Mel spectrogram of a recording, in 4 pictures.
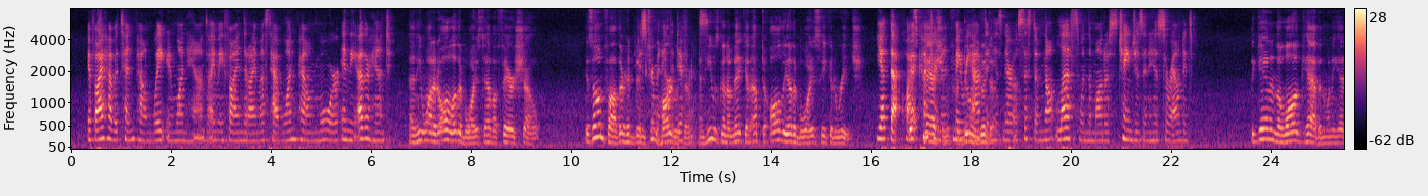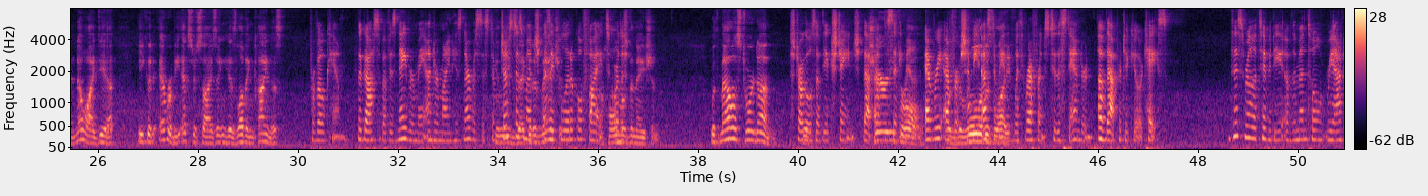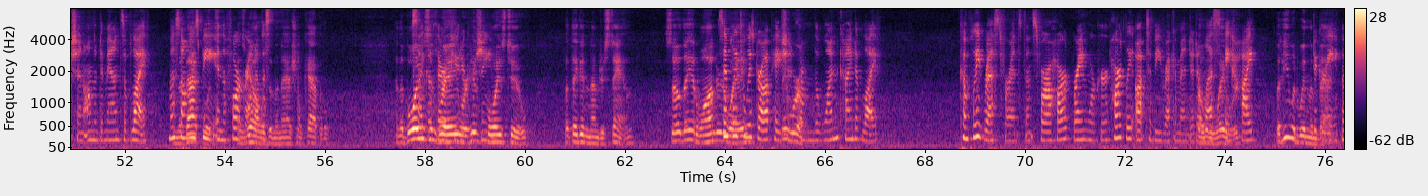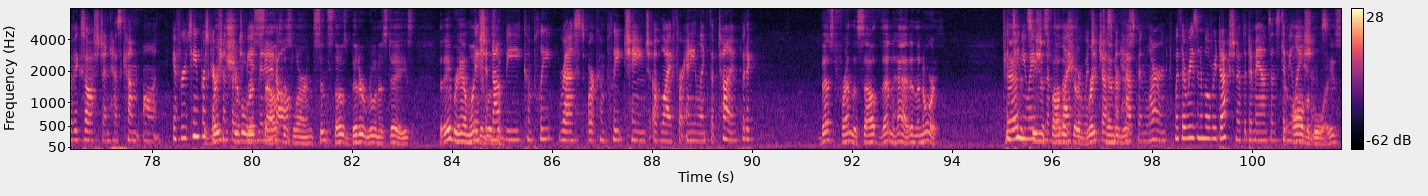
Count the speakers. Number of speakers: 2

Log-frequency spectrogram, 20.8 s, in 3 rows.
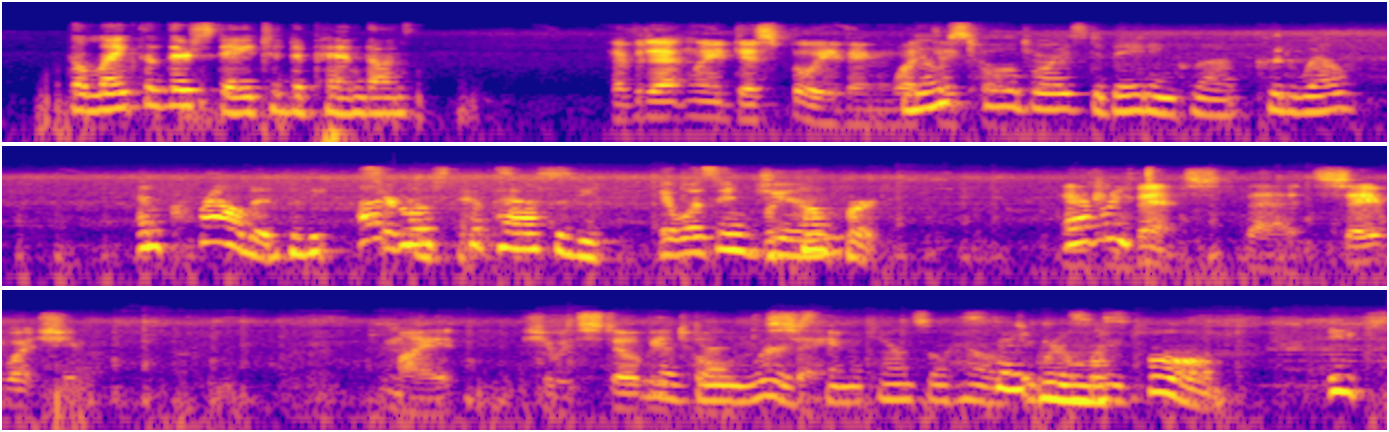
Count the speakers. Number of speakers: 4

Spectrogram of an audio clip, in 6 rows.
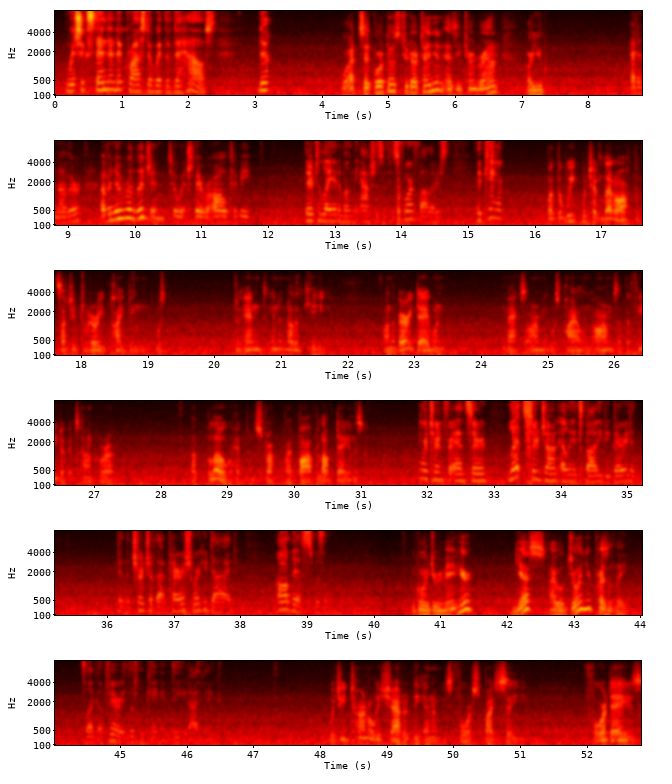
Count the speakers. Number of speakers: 5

